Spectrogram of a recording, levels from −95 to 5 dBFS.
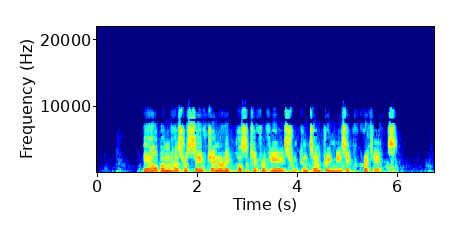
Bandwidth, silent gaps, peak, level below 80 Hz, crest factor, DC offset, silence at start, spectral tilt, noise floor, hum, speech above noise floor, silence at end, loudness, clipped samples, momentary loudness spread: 10 kHz; none; -6 dBFS; -42 dBFS; 16 dB; under 0.1%; 0.35 s; -5 dB/octave; -67 dBFS; none; 46 dB; 0.8 s; -21 LUFS; under 0.1%; 6 LU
